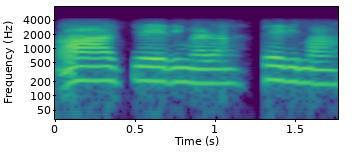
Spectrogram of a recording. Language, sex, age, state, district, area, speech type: Tamil, female, 45-60, Tamil Nadu, Tiruchirappalli, rural, conversation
